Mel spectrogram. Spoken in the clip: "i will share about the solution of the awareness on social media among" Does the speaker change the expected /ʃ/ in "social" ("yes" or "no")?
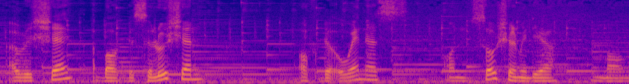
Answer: no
